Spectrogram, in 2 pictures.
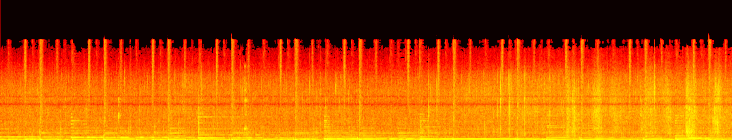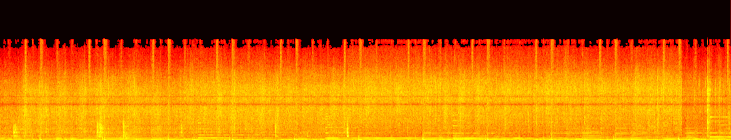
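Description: Chicken breast strips sizzling in oil and butter in a frying pan. A spatula stirs and scrapes them, with clicks against the pan coming more often in the second half.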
